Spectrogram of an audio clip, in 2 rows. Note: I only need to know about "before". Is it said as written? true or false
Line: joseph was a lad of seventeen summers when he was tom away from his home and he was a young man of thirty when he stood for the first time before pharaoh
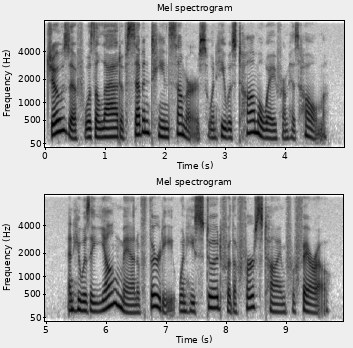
false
